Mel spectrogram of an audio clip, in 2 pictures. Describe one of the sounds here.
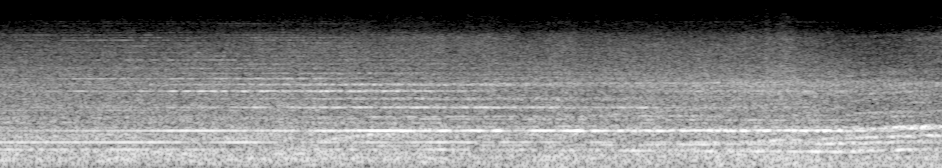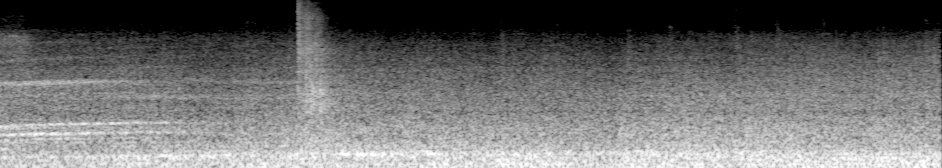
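A train rumbles and clatters along the tracks, picking up speed.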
